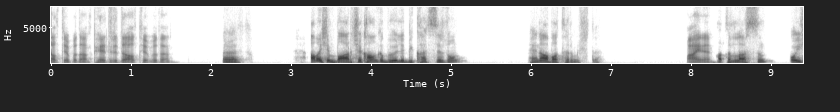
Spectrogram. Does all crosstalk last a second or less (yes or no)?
yes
